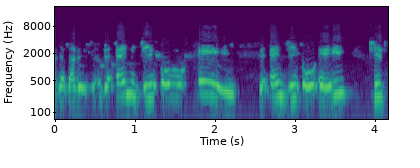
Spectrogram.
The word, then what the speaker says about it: Ngoa: because the other names, some people like to pronounce it as Ngoa. And for those of you who want to get the name clearly, it's Ngoa Jessica Lydie.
